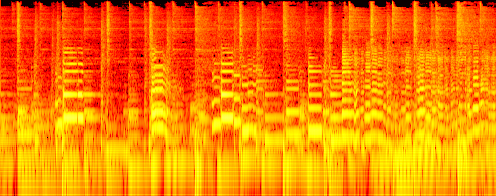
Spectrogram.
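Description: Jazz band playing: a bending guitar lead over bass and drum kit, with saxophone and horns thickening the sound in the last few seconds.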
